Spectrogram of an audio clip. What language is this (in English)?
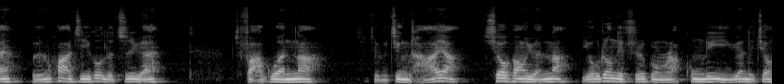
Chinese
